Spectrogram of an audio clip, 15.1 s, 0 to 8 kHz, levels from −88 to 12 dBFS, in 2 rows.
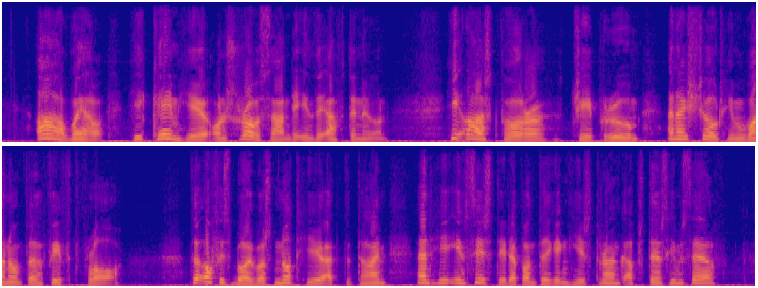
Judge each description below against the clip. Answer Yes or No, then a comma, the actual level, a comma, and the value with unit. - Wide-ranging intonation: Yes, wide, 6.0 semitones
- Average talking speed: Yes, average, 175 wpm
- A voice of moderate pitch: Yes, medium, 155 Hz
